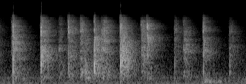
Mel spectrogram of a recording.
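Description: Hands clap in praise, about ten sharp, close claps in a loose, uneven rhythm over a couple of seconds, with no talking.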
